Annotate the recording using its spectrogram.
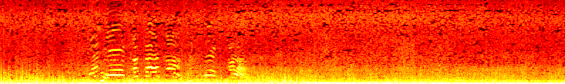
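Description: A motorboat engine drones.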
